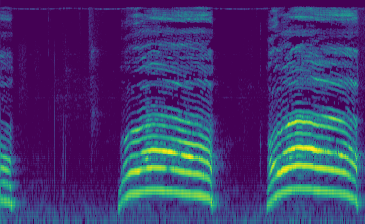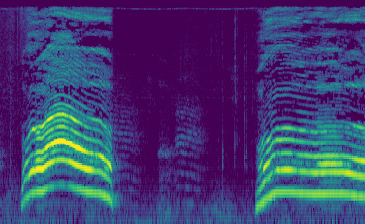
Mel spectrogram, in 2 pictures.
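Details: Angry domestic cat that keeps wanting to fight: long drawn-out yowls, each rising then falling, lasting about two seconds with silent gaps between, four yowls in a quiet room.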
